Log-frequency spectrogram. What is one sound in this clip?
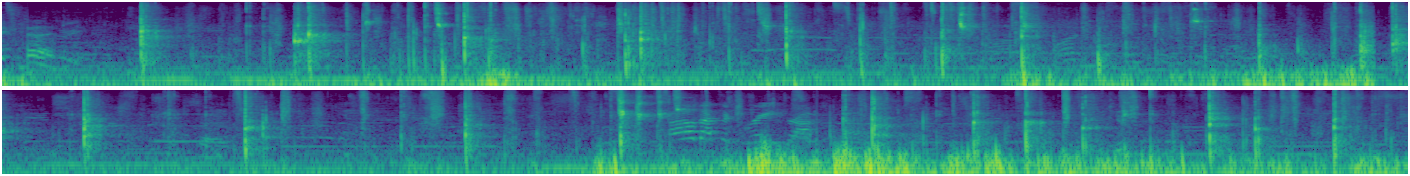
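Paddles smack a plastic ball back and forth in sharp pops.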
